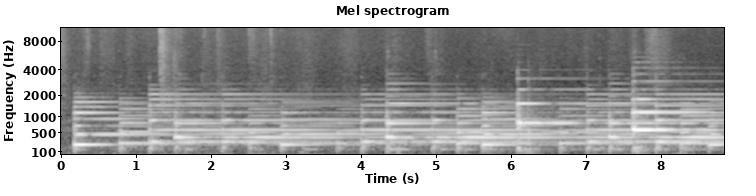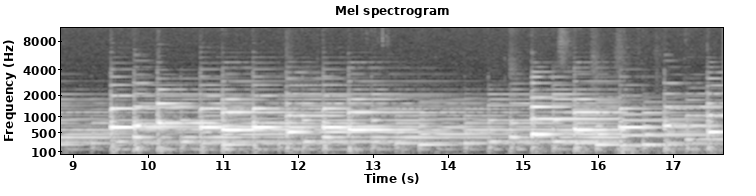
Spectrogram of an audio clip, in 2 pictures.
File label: Royale RS 4, piano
